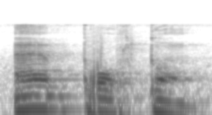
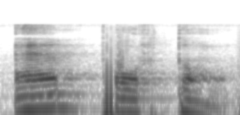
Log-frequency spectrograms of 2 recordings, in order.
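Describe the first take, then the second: The two takes are said the same way.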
